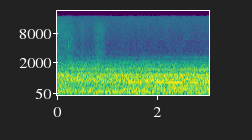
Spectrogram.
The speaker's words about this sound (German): Aber jetzt hört man aber den Zug ganz laut in dieser Richtung hier. Ja, da.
